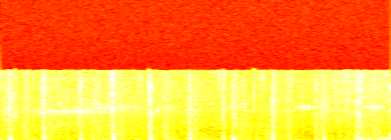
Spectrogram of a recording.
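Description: Leaves and ferns rustle as a horse brushes through them.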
